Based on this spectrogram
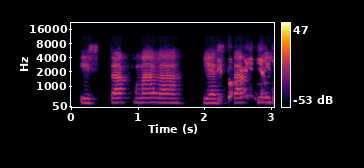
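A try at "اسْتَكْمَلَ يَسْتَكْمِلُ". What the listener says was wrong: Bukan, jangan jadi tak, jangan tak. Istak. Istak. Usahakan karena ini berbeda, jadi usahakan Ibu bacanya beda juga.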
